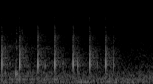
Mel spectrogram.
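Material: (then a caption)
Epoxy resin. A hardened epoxy resin surface over a gummy-bear canvas is tapped seven times, the day after the resin was poured. Each tap is a short, crisp click centered near 940 Hz that dies away almost instantly. The sharp, hard sound shows the resin has fully cured and set hard.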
